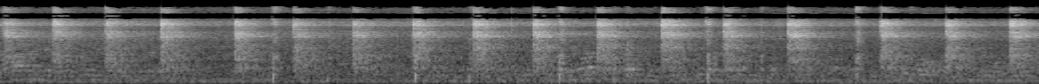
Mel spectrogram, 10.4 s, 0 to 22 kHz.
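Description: Maximator air-driven hydraulic pump cycling steadily at about two strokes a second, each stroke a sharp hiss that fades quickly. It is building hydraulic pressure in a bolt tensioner toward 400 bar.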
